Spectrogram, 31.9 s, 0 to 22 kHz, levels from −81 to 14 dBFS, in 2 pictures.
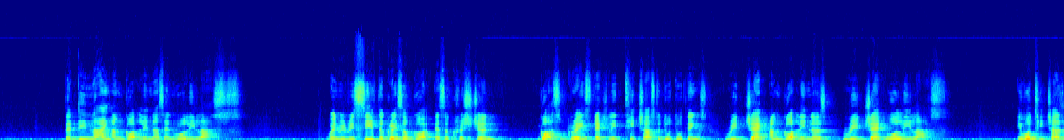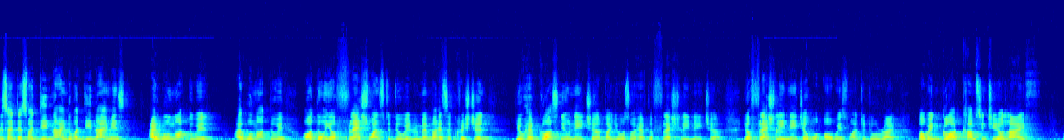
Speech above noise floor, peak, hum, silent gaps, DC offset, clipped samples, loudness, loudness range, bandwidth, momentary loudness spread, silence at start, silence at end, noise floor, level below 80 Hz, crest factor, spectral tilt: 22 dB; -6 dBFS; none; none; under 0.1%; under 0.1%; -28 LUFS; 3 LU; 17.5 kHz; 10 LU; 0.05 s; 0.3 s; -50 dBFS; -52 dBFS; 24 dB; -3.5 dB/octave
